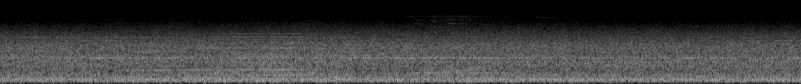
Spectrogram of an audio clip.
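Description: Train running, heard from inside the passenger carriage: a steady rumble with a faint, constant whine.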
